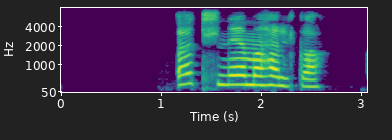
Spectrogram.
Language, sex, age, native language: Icelandic, female, 10, Icelandic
